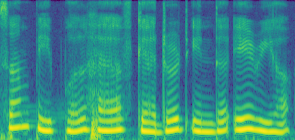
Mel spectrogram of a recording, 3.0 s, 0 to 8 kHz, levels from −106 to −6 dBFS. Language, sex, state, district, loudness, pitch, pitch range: English, female, Assam, Kamrup Metropolitan, -13 LUFS, 210 Hz, 200-230 Hz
